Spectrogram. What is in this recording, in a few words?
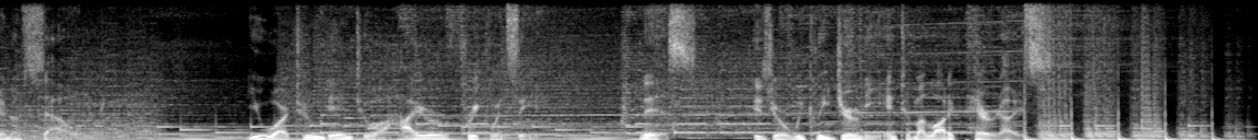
TRANCE ANNOUNCER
